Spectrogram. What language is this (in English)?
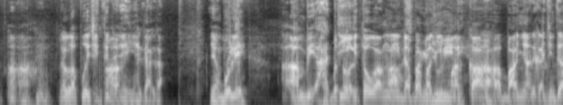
Malay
